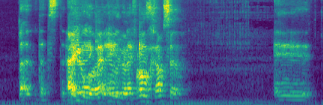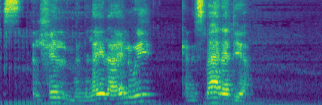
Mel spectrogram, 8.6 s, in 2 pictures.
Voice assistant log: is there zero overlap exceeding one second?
No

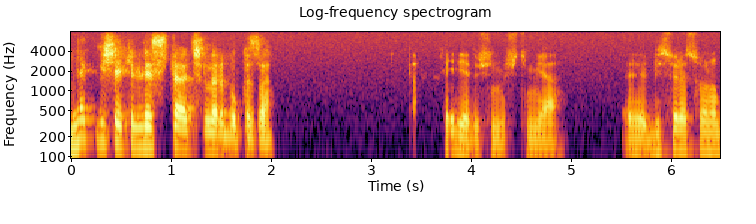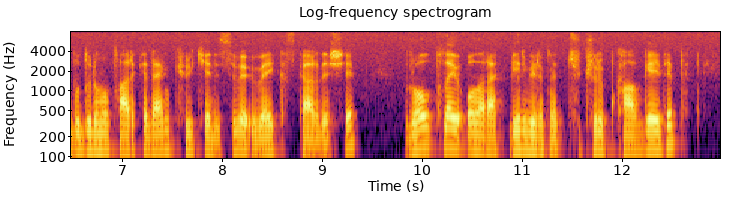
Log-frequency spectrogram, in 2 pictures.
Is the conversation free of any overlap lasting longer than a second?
Yes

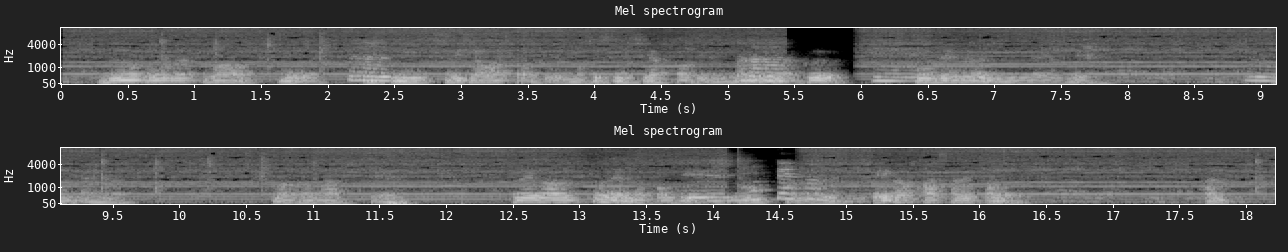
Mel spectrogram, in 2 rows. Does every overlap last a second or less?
No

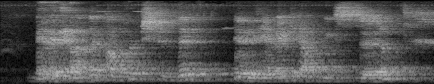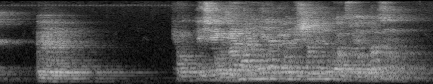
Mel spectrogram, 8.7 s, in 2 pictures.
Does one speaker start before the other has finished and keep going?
Yes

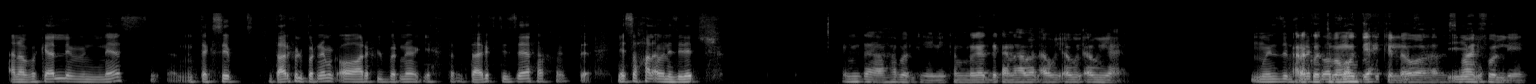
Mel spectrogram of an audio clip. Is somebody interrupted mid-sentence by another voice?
Yes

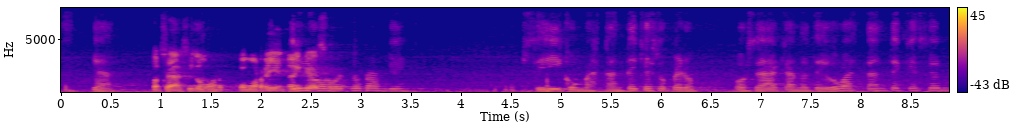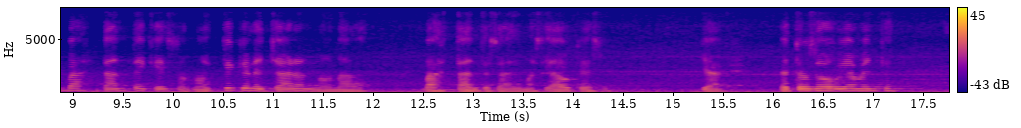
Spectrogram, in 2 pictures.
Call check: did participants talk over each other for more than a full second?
No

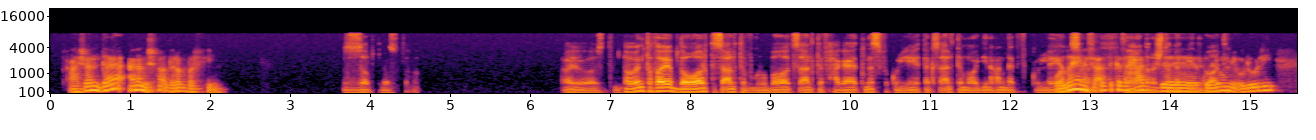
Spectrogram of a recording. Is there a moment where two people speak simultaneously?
Yes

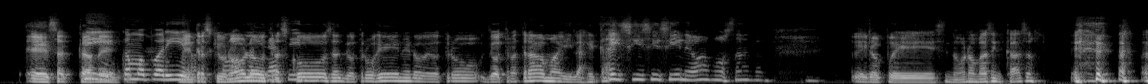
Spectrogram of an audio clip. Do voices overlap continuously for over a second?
Yes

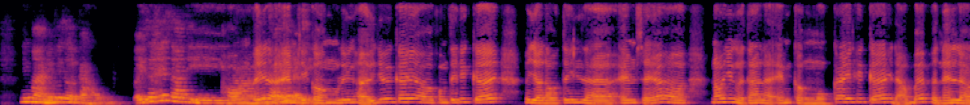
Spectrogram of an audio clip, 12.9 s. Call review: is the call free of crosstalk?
No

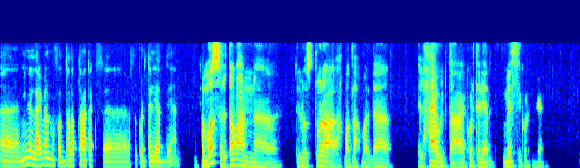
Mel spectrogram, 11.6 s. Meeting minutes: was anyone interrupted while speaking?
No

